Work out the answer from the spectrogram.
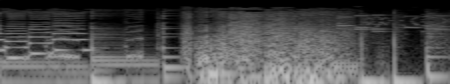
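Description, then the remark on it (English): A loud cartoon-style crash of a paperboy crashing into a man using a jackhammer: a short run of ringing tones breaks into a burst of clattering, rattling noise, then a few last clanks ring out. There is no talking. “Those are this week's headlines, brought to you by my local paperboy who just crashed into a guy using a jackhammer.”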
